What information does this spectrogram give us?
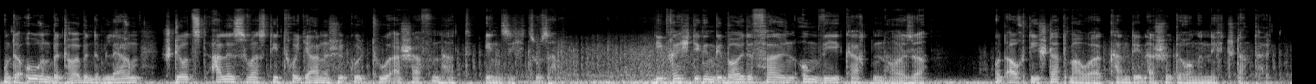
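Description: A man reading scripted documentary narration in a measured, clearly articulated storytelling manner. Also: low-pitched, lively intonation, noisy background. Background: music behind the voice.

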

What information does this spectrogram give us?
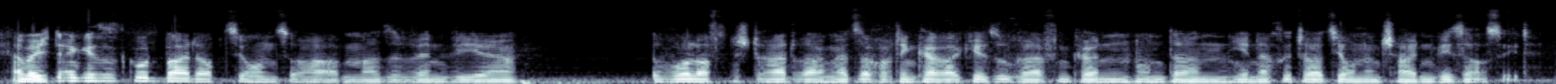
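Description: Male tabletop player, low-ish and brisk, considered in-character talk, noisy voice-chat sound. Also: steady tone, a little mellow, lo-fi sound. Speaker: tabletop role-playing player. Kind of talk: in-character discussion.

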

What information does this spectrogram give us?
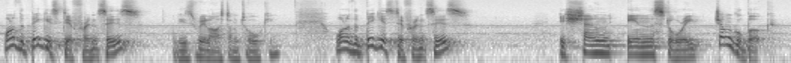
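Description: Animated zookeeper explaining reptiles. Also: male voice, moderate pace, slight background noise. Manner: lively, emphatic explainer with sudden pitch rises. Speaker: zookeeper giving a tour. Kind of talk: educational talk to camera. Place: indoor reptile house with lit terrariums.

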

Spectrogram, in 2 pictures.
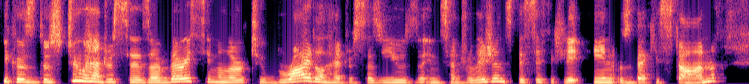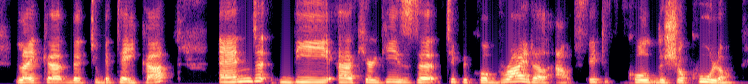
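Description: A woman's voice: mid-range voice, moderate pace, fairly bright tone. Enthusiastic woman on a video call. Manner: enthusiastic, detailed, many fillers like "um" and "like". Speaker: auction house specialist. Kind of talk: expert explaining art in a video call interview. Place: home study with bookshelves. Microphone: video call webcam.

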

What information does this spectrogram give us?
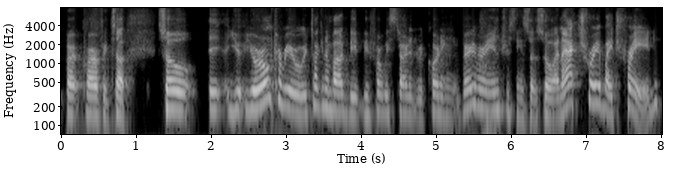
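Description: A chatty male podcast host from Costa Rica, talking in a fairly high voice over a video call. He often repeats words as he starts his sentences, and his delivery is loose and conversational. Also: a little fast, a bit bright. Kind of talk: casual interview chat. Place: bright home room. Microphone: video call with over-ear headphones.

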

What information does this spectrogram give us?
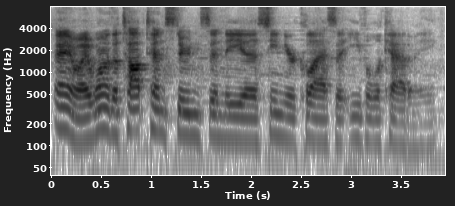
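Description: A man giving casual game commentary in a halting, musing way, sometimes reading text aloud. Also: medium pitch, fairly even intonation, pushed and bright. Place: indoor room at home, seated. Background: game music.

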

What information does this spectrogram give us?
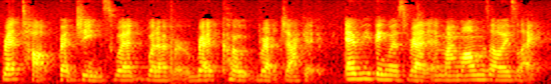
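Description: Young woman from Montreal, Cantonese first language, slightly low voice, chatty vlogger talking to camera at home. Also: normal speed. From Canada (Montreal). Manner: chatty, animated hand gestures, frequent fillers. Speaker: beauty and fashion vlogger. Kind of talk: casual chat to camera. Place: bright bedroom indoors.

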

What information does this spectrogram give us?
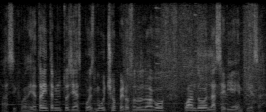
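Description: A man's voice: medium pitch, lively intonation, fast talker, a bit bright, faint music behind. A man with a Mexican Spanish accent giving casual, chatty gameplay commentary in informal slang as host of a gaming video. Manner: informal, chatty, hums little sound effects.

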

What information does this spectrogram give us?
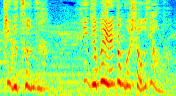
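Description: A woman's voice: very high-pitched, sing-song, fast talker. An actress playing a frightened young woman who tells of ghostly horrors in a Chinese audio drama. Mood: grim, alarmed. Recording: music under the voice. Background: dramatic music.

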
